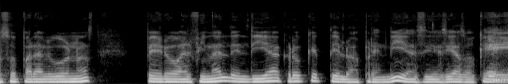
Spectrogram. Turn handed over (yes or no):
yes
